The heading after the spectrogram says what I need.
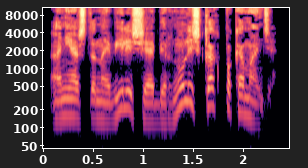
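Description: Man, children's story narrator, high voice, lively melody, dry close sound. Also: fast, no room sound. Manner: expressive, animated storytelling.

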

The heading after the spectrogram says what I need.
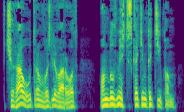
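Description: A man's voice: animated, moderate pace, breathy edge, no room sound, clean studio sound. A man voicing a fussy, self-important female cat sorceress in an audiobook. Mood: haughty. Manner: shrill, demanding, self-important. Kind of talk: audiobook character voice.

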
